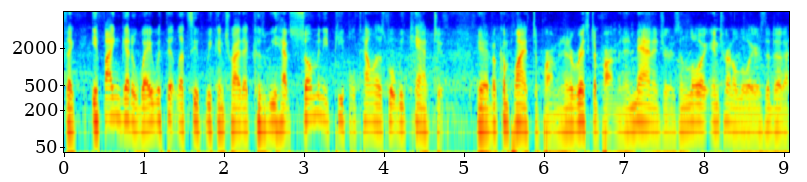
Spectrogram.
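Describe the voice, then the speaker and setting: A man speaks very fast with a medium pitch and ordinary pitch variation while noticeable background noise plays. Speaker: banking ethics speaker. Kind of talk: interview.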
